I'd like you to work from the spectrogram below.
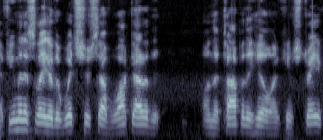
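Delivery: ordinary delivery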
